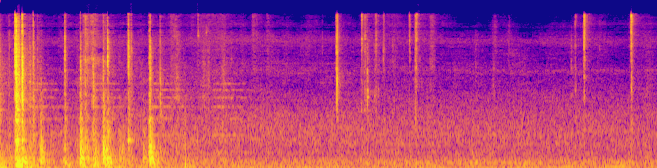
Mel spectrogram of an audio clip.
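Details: Ford Transit front door closing: run of sharp clunks and loose metallic rattles, then quiet; something loose inside the door.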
